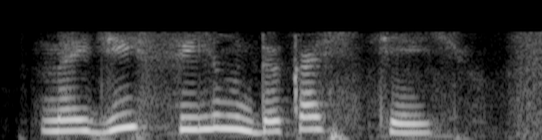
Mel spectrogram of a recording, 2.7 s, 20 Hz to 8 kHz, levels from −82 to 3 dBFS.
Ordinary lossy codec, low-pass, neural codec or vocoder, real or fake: AAC, 16 kbps; 7.2 kHz; none; real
